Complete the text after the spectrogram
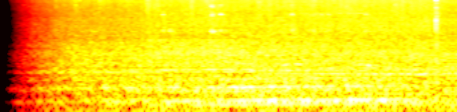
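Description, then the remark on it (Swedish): Steady low engine drone and rumble from inside a moving city bus in Kazan, Tatarstan, fading in quickly and then holding a constant, fairly loud hum with faint rattles throughout. “och när man åker buss i Kazan så låter det så här.”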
